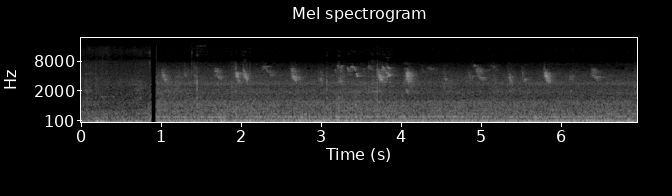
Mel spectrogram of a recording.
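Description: Small birds chirping, a quick series of short high calls over a steady low outdoor rumble. The sound cuts out for an instant about a second in.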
